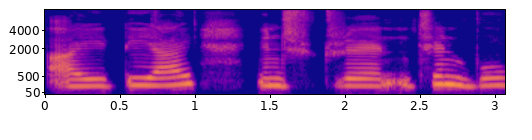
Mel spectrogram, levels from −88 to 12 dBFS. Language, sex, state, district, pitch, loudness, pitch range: Magahi, female, Bihar, Gaya, 220 Hz, -26 LUFS, 210-240 Hz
